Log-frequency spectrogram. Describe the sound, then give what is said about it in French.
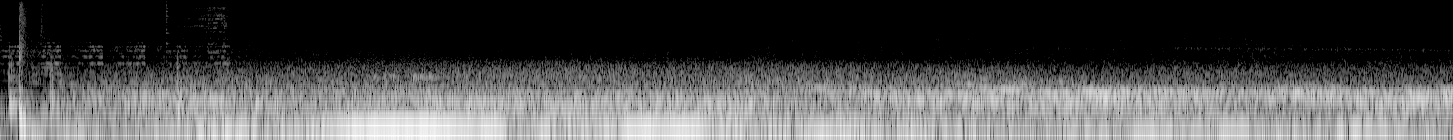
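A deep, continuous rumbling drone with slow, gliding moans that sound like whale calls, eerie and spacey, filling the whole recording with no one talking. The sounds were captured in space and played in an immersive installation at the back of a farm. “J'entendais comme des bruits de baleines. J'ai fermé les yeux et je me suis sentie partir.”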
